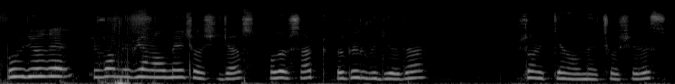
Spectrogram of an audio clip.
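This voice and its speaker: High-voiced woman excitedly narrating a game. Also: moderate pace, a little hiss or hum. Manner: excitable, yells at the plays and jokes with viewers. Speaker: gaming channel host. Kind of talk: casual gameplay commentary.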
